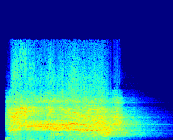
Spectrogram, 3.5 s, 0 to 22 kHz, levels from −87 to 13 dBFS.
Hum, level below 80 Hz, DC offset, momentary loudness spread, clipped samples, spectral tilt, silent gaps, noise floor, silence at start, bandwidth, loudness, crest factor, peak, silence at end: none; -50 dBFS; under 0.1%; 7 LU; under 0.1%; 1.5 dB/octave; none; -48 dBFS; 0.1 s; 16 kHz; -10 LUFS; 10 dB; -4 dBFS; 0.65 s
